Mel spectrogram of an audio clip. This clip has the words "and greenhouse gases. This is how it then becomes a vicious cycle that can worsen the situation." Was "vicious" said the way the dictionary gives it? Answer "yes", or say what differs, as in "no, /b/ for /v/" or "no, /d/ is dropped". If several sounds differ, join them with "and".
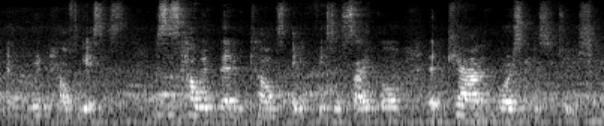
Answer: no, /s/ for /ʃ/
